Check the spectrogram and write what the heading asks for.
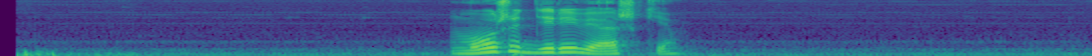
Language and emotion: Russian, neutral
